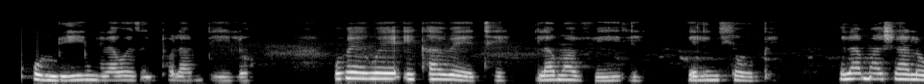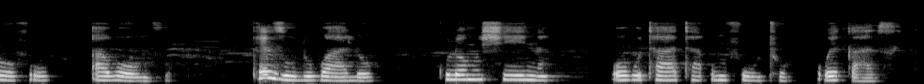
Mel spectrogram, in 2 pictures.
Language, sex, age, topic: North Ndebele, female, 25-35, health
